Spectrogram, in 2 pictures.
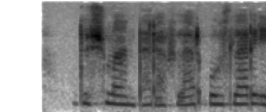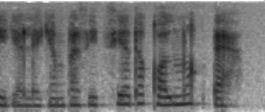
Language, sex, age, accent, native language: Uzbek, female, 25-34, Toshkent shahri, Uzbek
